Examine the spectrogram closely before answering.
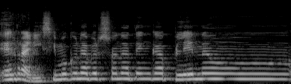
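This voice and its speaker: Very slow speech with a Chilean accent. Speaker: teacher and social media creator. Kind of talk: interview conversation.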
